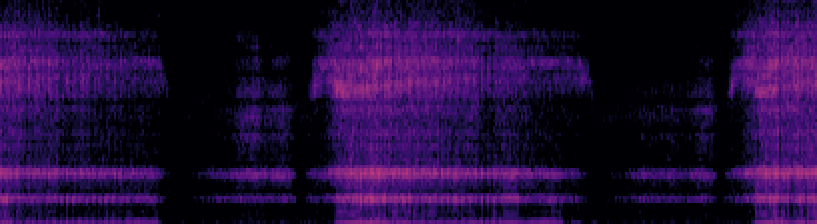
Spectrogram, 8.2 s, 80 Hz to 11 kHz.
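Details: Woman asleep in real time, possibly in REM sleep: deep, rumbling snores with each breath at about 15 per minute, separated by quieter pauses, over a steady background hum; snoring.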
